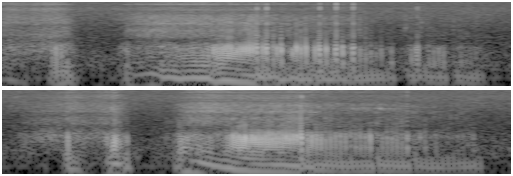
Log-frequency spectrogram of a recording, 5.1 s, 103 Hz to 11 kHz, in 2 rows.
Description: 5-month-old baby is snoring, and drinking milk in the dream.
